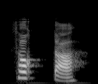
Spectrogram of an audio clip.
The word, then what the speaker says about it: 섞다: Se escribe así, pero suena 섞다, 섞다, 섞다.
